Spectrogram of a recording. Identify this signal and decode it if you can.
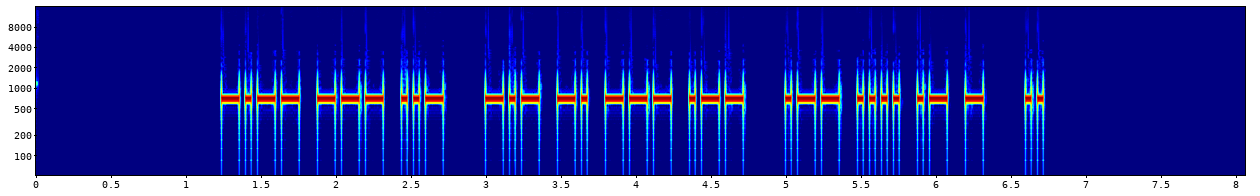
Morse code, heard as a keyed tone, about 30 wpm, 700 Hz. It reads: YOU KNOW WHAT I
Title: Sets of 4 Words 30wpm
